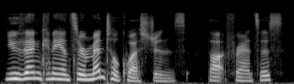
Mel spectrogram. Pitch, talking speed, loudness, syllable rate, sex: 215 Hz, 165 wpm, -19 LUFS, 4.6 syllables/s, female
